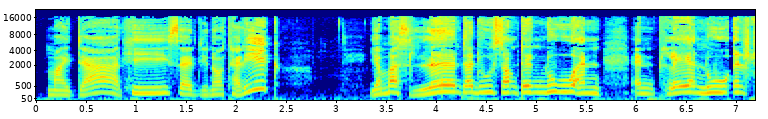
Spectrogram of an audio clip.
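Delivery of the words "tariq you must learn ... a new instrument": terrible put-on Trinidadian accent, pitched up. Quoting what dad once said, in a terrible Trinidadian accent. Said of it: "That's a terrible Trinidadian accent".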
